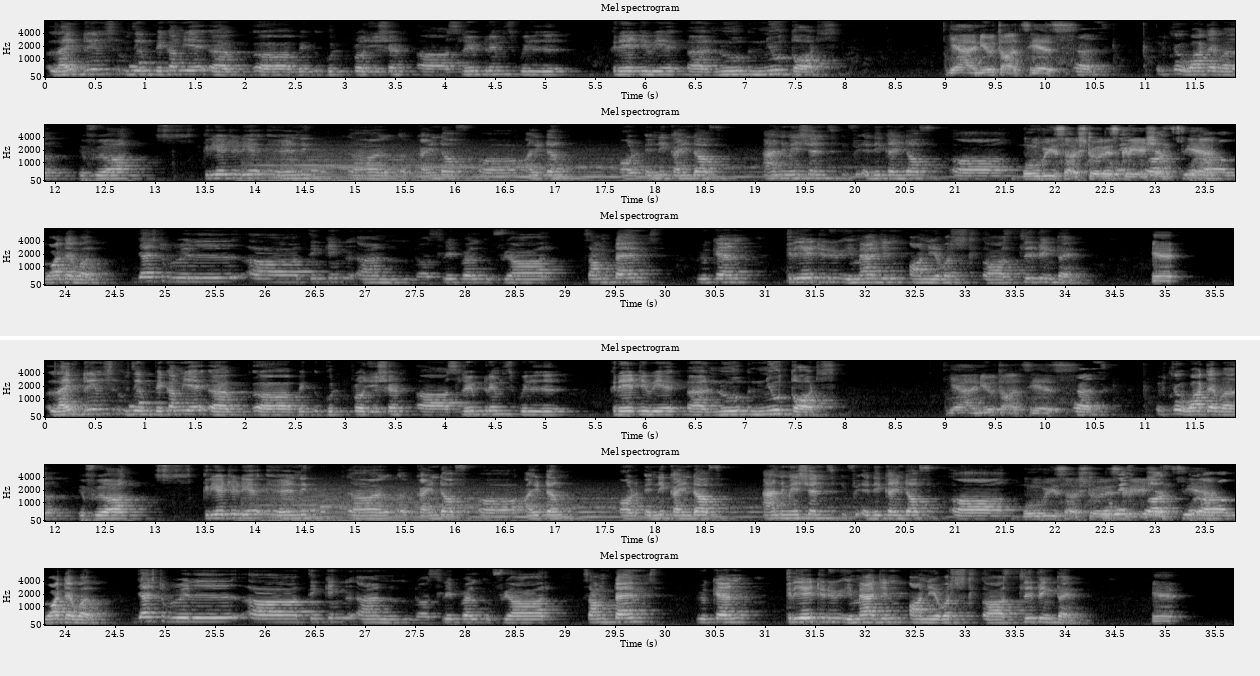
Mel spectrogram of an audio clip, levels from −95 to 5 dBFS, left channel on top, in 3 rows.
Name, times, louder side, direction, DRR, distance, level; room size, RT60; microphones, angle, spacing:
voice 1, 0.0-5.2 5.7-7.9 10.3-10.6 11.1-17.3 17.6-18.8 19.1-21.7 22.1-24.5 24.7-29.0 29.2-29.9 30.3-30.9 31.2-34.2, right 5 dB, 45° right, 0.3 m, -31 dB
voice 2, 9.0-10.3 21.6-23.6 34.9-35.1, left 4 dB, 35° left, 0.3 m, -32 dB
sound 1, 13.8-21.3, equal, 85° right, 0.7 m, -44 dB
3.2 x 2.1 x 2.7 m
head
